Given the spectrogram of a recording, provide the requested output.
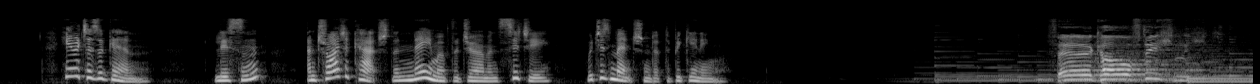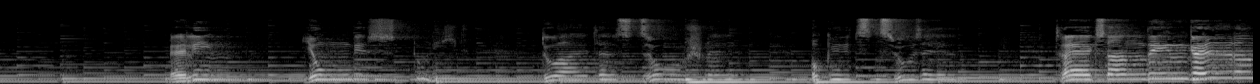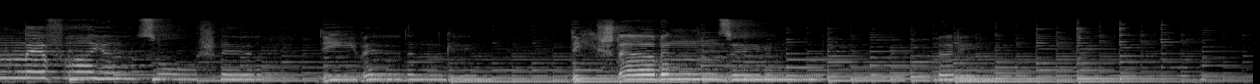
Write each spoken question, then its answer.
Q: Listen and try to catch the name of the German city which is mentioned at the beginning.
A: Berlin. Berlin.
